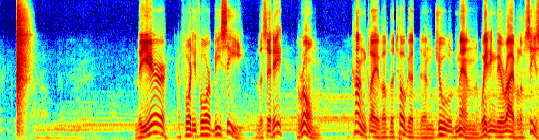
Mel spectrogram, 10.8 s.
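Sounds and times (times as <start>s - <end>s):
gavel rapped for silence: 0.4s - 0.7s
speech: 2.8s - 10.7s.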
